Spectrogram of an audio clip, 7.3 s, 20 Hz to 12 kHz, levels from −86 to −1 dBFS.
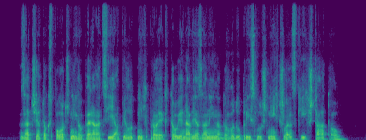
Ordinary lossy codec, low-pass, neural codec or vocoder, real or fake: Opus, 16 kbps; 10.8 kHz; none; real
